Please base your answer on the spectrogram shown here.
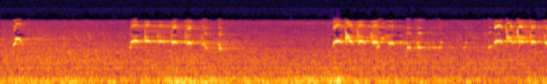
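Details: Two wild bald eagles calling as they fly on a chase through their nest territory on Hornby Island, picked up by a nest camera. Thin, high chittering runs of piping notes come in bursts about every two seconds over a steady low wind-like rumble.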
